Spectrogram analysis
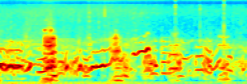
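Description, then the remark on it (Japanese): A live piglet stuffed whole inside a big meat bun squeals and grunts continuously, the sound slightly muffled as if coming from inside something, with a steady low hum underneath and no talking. “中に小豚を丸々一匹生きたまま詰め込んである。”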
